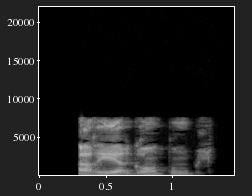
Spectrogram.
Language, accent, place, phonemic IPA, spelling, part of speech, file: French, France, Lyon, /a.ʁjɛʁ.ɡʁɑ̃.t‿ɔ̃kl/, arrière-grand-oncle, noun, LL-Q150 (fra)-arrière-grand-oncle.wav
- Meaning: great-granduncle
